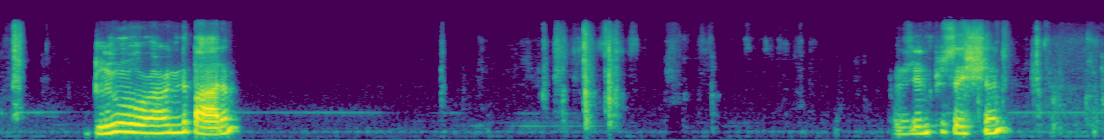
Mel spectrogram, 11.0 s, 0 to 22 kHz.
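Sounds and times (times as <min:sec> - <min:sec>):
paper rustling: 0:05.1 - 0:08.3, 0:10.3 - 0:11.0
faint paper scratches: 0:05.3 - 0:08.3.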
